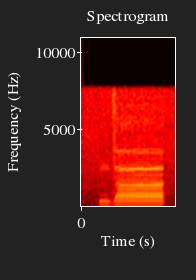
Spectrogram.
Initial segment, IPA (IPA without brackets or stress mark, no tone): n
